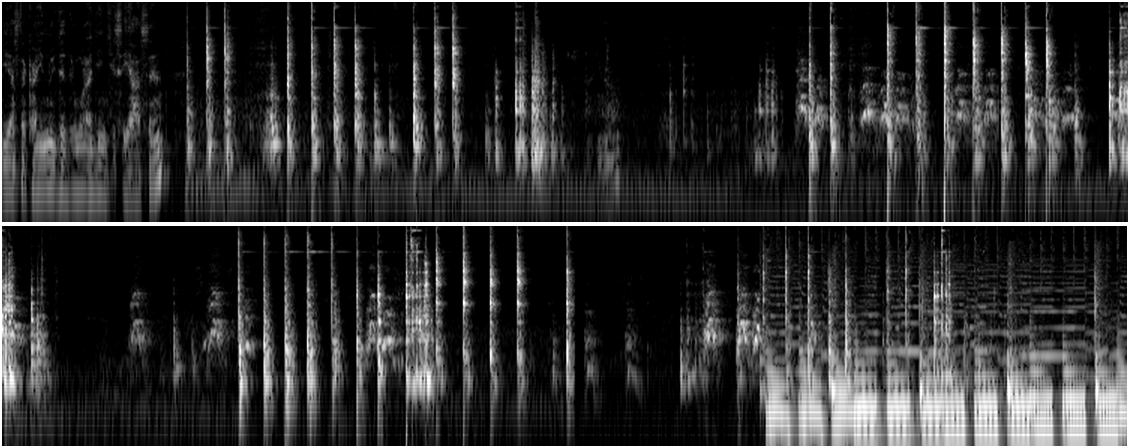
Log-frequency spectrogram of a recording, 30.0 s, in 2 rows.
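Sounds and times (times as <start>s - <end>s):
hammer tapping wood: 2.5s - 3.2s, 3.8s - 6.7s, 10.8s - 14.4s, 18.2s - 22.7s, 24.8s - 27.7s.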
